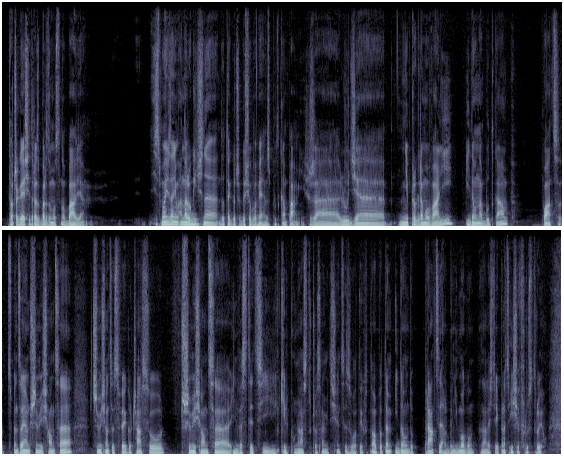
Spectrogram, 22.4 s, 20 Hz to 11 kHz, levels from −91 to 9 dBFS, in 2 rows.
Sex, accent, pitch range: male, native, 85-100 Hz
